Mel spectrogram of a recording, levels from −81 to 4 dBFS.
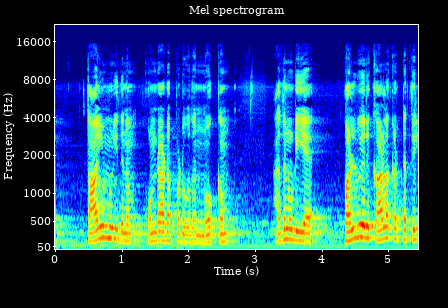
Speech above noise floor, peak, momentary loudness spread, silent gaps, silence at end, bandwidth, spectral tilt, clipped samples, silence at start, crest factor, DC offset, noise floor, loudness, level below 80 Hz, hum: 22 dB; 0 dBFS; 15 LU; none; 0 s; 16 kHz; -4.5 dB/octave; under 0.1%; 0 s; 16 dB; under 0.1%; -38 dBFS; -16 LUFS; -44 dBFS; none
